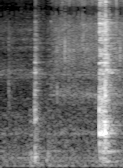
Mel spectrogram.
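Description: Butter melting in a pan on the stove for mashed potatoes and giblet gravy gives a soft, continuous sizzle with a brief scrape near the start and a louder burst of stirring or frying near the end, no voices.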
